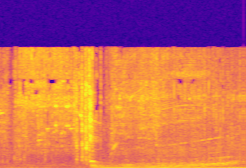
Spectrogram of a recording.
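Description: Sound effects of an animated robotic scorpion mech: a deep mechanical rumble with a whirring of servos, coming in about a second in.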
